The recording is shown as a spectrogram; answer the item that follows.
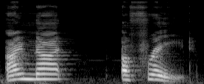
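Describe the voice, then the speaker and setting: A woman's voice: on the high side, animated, extremely slow, pitched above the performer's own voice, full character voice. A woman voicing a pompous, bullying male tax official in a storybook, with a demanding, authoritative manner. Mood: demanding, blustering. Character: short, pompous, bullying male tax man, city slicker. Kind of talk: storybook read-aloud character voice.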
